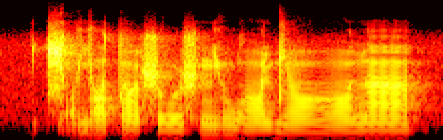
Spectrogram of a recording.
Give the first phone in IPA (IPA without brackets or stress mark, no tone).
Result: t͡ɕ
